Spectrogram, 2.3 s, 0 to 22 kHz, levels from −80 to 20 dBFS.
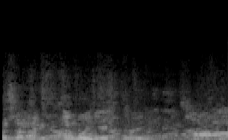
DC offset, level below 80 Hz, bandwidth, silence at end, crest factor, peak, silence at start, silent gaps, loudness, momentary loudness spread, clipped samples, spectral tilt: under 0.1%; -58 dBFS; 13 kHz; 0 s; 16 dB; -6 dBFS; 0 s; none; -24 LUFS; 10 LU; under 0.1%; -5.5 dB/octave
